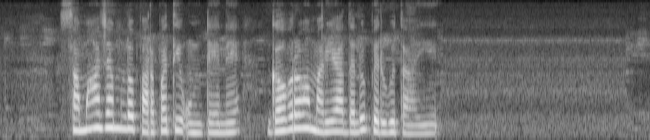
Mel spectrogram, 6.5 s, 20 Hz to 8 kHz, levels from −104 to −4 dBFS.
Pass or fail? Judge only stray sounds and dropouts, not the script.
pass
